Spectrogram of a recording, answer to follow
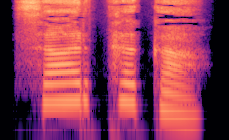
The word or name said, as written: ಸರಿದೂಗು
